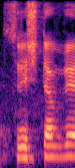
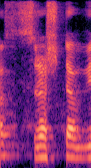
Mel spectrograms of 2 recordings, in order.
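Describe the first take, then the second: First: सृष्टव्य said srishtavya, with i; wrong form srishtavya. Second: सृष्टव्य said srashtavya, with a; correct form srashtavya. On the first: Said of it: "सृष्टव्य नहीं होता". (गलत उच्चारण: सृष्टव्य में 'रि') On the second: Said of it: "सृष्टव्य होता है". (सही उच्चारण: 'स्रष्टव्य') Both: Shown as a demonstration.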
